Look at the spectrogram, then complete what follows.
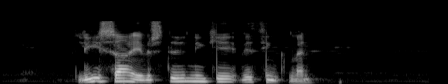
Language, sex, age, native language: Icelandic, male, 40-49, Icelandic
